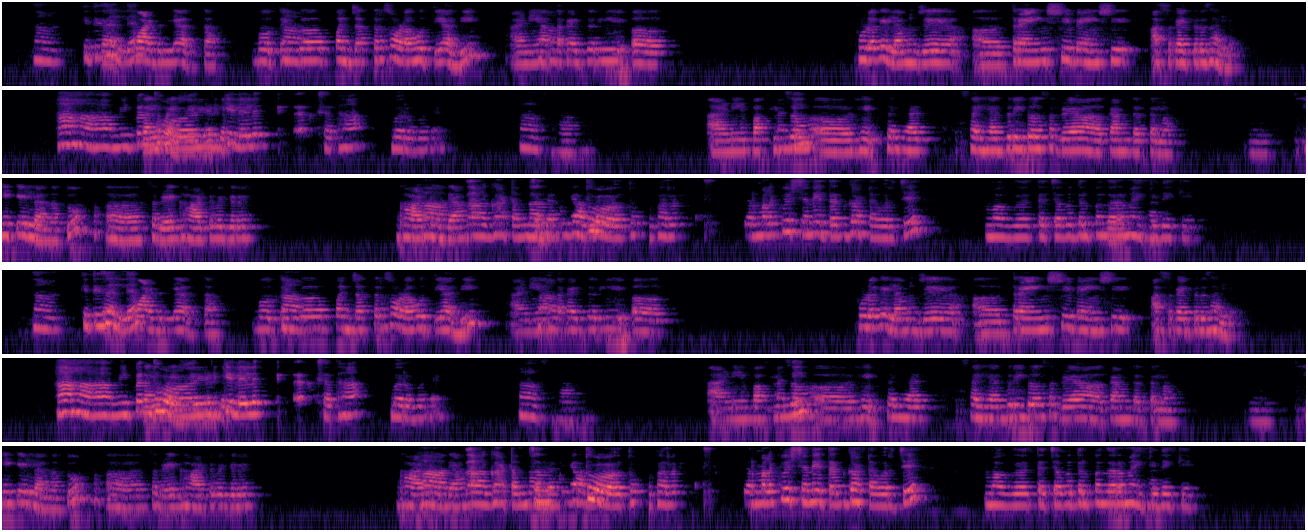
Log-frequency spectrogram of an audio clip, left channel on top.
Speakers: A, on the right (about 75°); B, on the left (about 30°).
A: हा किती
B: काय
A: झाल्या
B: वाढल्या आता. बहुतेक
A: हा
B: पंचाहत्तर सोळा होती आधी आणि
A: हा
B: आता काहीतरी अ पुढं गेल्या म्हणजे अ त्र्यांशी ब्यांशी असं कायतरी झाल्या.
A: हा हा हां मी पण थोडं
B: पाहिजे एकदा
A: रीड केलेलं आहे. लक्षात हा बरोबर हाय. हां..
B: ह आणि बाकीच
A: आणि
B: अ हेच सह्याद सह्याद्रीच सगळ्या काय म्हणत्यात त्याला हम्म हे केलय ना तू अ सगळे घाट वगैरे. घाट
A: हा
B: नद्या
A: घाटांचा
B: नद्याच
A: <unintelligible>
B: झालंय
A: र तर मला क्वेश्चन येत्यात घाटावरचे मग त्याच्याबद्दल पण
B: बर
A: जरा माहिती
B: हा.
A: द्या की.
